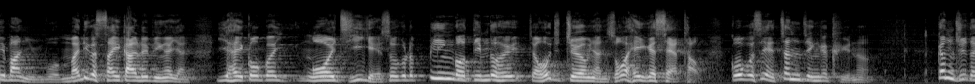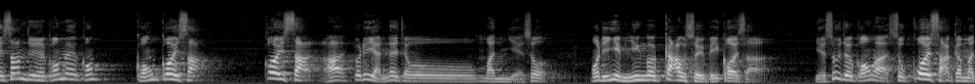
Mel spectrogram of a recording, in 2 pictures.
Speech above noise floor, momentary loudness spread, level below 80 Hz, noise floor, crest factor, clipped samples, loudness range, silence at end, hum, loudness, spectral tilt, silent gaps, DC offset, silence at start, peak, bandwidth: 34 dB; 13 LU; -60 dBFS; -53 dBFS; 20 dB; under 0.1%; 4 LU; 0 s; none; -19 LUFS; -5 dB/octave; none; under 0.1%; 0 s; 0 dBFS; 16.5 kHz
